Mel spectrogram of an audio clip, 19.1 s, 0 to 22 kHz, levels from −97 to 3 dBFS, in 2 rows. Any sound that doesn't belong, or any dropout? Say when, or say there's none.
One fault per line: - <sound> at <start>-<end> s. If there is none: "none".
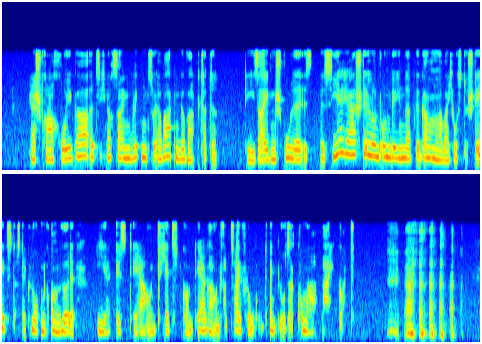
- dropout at 10.5-10.6 s
- laugh at 17.3-18.8 s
